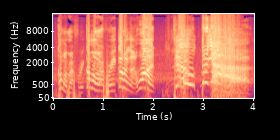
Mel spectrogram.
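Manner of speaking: high, loud shout at the referee; shouted count ending in a triumphant yell; excited pinfall count. Pretend. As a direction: urge the ref on, then yell the count. Calling a pinfall in play.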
